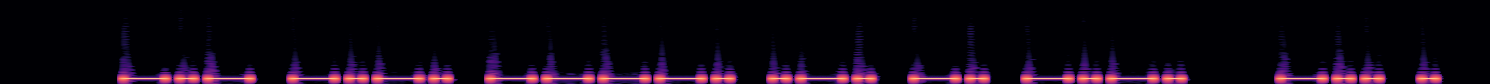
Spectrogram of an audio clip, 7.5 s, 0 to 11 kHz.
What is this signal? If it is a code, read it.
Morse code, heard as a keyed tone, about 17 wpm, 700 Hz. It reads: KC9RNC DE
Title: USA Callsign DE Callsign 17wpm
